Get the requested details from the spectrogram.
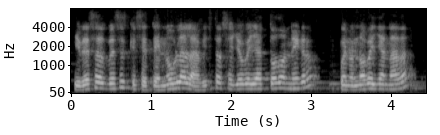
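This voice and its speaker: A man's voice: high voice, fast talker, dull audio, faint music behind. A man with a Mexican accent telling stories in casual chat with crude slang. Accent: Mexican Spanish.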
